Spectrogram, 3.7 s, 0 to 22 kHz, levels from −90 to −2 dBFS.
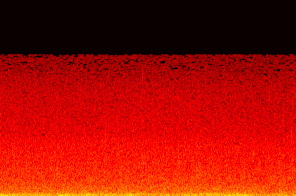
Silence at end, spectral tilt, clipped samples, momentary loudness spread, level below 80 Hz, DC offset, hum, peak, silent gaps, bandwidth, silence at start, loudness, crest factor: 0 s; -4.5 dB/octave; under 0.1%; 2 LU; -44 dBFS; 0.3%; none; -18 dBFS; none; 16 kHz; 0 s; -32 LUFS; 14 dB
